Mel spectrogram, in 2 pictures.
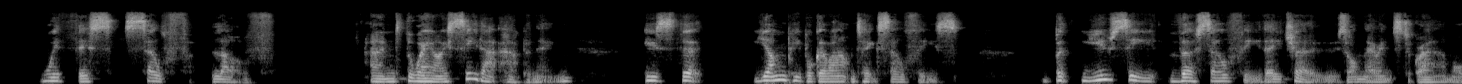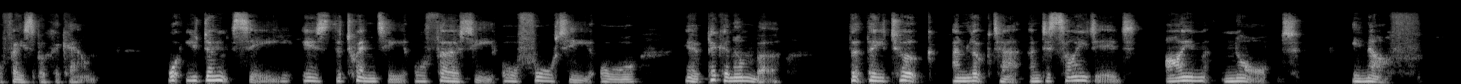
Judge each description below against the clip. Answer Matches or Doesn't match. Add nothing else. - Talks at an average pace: Doesn't match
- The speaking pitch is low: Doesn't match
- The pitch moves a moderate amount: Doesn't match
